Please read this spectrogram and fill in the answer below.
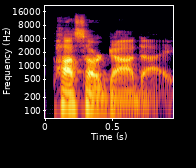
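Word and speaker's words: Pasargadae: I don't know why the audiobook narrator doesn't pronounce the E at the end. Like, that's just weird. – So you know what I'm talking about, where he says, calls it holy Pasargada. – I always say Pasargadai, but I started doing that before I had a lot of ancient Greek under my belt.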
